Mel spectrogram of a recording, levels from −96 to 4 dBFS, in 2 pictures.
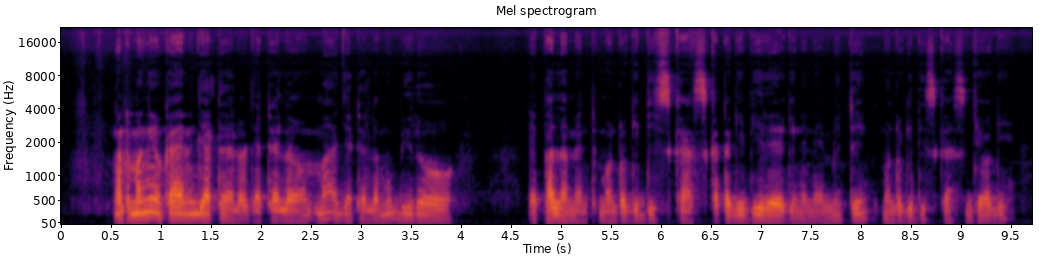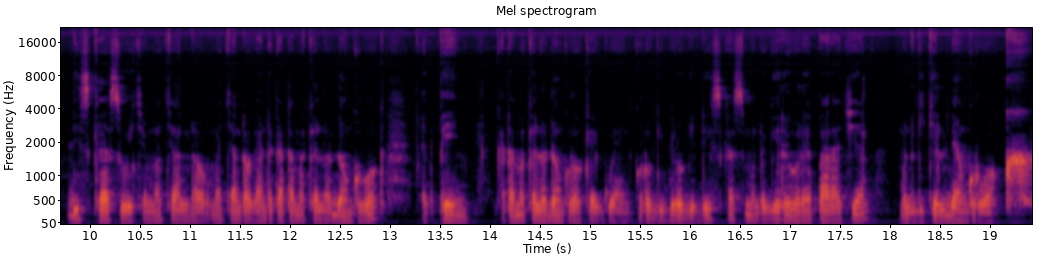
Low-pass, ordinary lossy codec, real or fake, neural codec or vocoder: none; none; real; none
